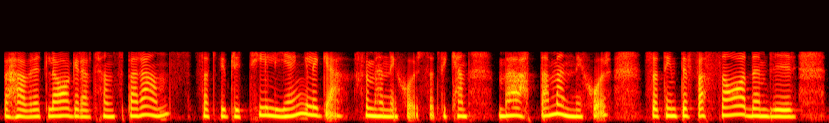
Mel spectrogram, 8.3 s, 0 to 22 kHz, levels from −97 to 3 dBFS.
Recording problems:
high frequencies cut off; severe; nothing above 4 kHz

